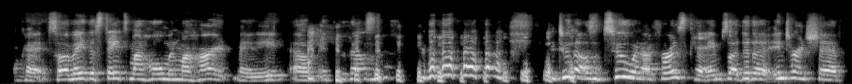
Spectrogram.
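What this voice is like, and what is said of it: Slight German accent. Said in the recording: “there's a slight accent. It's German.”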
